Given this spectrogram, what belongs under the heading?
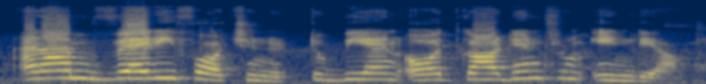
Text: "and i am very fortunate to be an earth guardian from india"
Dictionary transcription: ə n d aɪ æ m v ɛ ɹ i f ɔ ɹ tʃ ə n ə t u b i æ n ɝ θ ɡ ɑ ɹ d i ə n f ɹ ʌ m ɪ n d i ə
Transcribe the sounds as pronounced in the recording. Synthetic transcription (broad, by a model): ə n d aɪ m v ɛ ɹ i f ɔ ɹ tʃ ə n ə t u b i æ n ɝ t ɡ ɑ ɹ d i ə n f ɹ ʌ m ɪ n d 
